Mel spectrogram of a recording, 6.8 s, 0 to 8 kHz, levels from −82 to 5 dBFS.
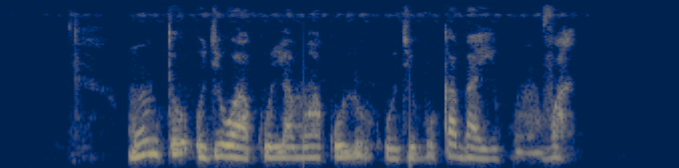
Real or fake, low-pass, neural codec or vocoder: real; 7.2 kHz; none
